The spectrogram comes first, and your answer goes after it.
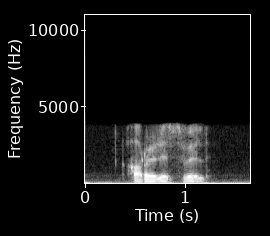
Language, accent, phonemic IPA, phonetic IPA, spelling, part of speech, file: Armenian, Eastern Armenian, /ɑreɾesˈvel/, [ɑreɾesvél], առերեսվել, verb, Hy-առերեսվել.ogg
- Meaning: mediopassive of առերեսել (aṙeresel)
